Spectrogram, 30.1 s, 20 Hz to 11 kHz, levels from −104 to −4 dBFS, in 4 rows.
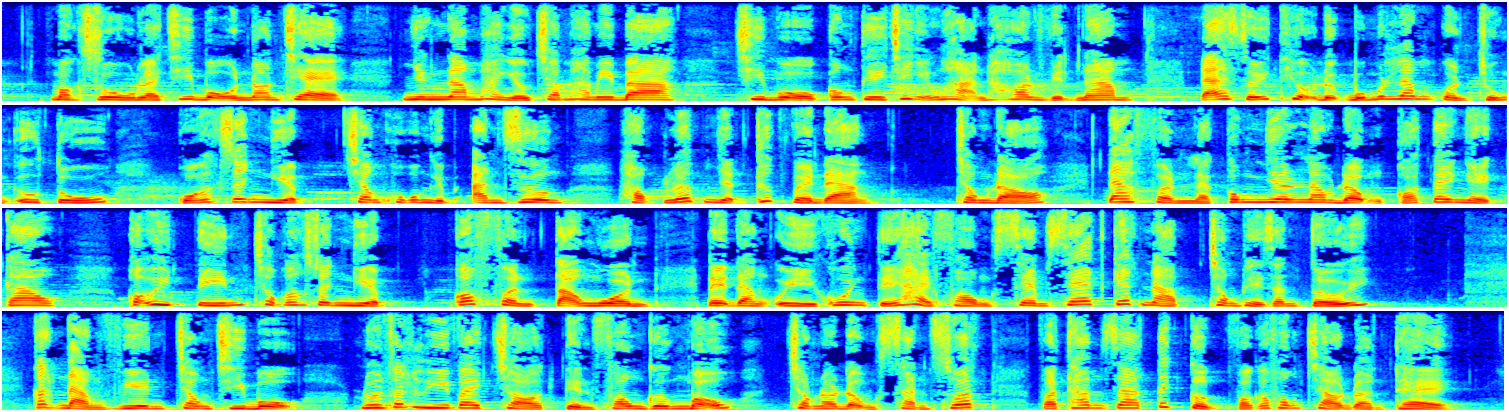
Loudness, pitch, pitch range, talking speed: -19 LUFS, 255 Hz, 230-290 Hz, 230 wpm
